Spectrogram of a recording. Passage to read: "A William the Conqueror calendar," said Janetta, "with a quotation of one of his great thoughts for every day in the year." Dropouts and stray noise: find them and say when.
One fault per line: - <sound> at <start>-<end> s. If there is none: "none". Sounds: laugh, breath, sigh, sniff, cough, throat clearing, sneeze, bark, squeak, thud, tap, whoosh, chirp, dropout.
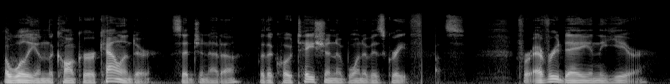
- dropout at 4.2-4.4 s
